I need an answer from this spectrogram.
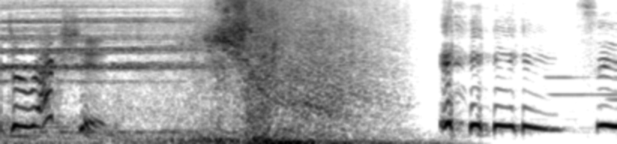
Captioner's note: loud laser sound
